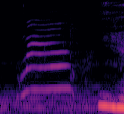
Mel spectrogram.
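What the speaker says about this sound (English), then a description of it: "So she talks a lot, my cat." A pet cat named Misty gives a clear, close meow with a rising then falling tone, followed by a louder, brighter second call. A voice is heard speaking softly around it.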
